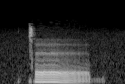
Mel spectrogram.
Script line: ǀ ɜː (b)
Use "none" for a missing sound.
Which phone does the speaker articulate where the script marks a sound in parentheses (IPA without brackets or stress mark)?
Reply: b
